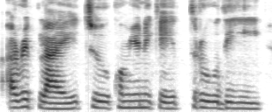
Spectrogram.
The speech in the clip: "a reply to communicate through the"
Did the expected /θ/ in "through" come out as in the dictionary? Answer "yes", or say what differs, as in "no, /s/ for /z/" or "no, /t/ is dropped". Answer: no, /t/ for /θ/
